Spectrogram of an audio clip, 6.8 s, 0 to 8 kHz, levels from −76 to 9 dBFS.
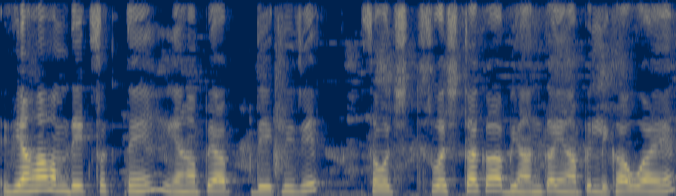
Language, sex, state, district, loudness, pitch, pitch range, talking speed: Hindi, female, Rajasthan, Jaipur, -19 LUFS, 235 Hz, 225-245 Hz, 175 wpm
